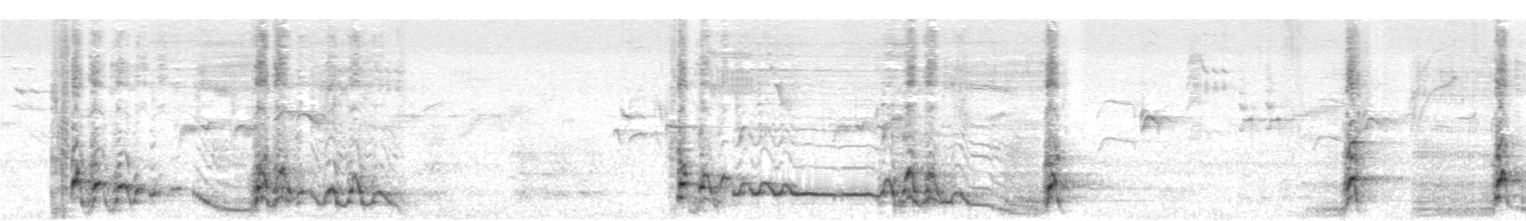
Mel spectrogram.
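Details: A Kuvasz dog "talking": long, wavering, moaning howl-like vocalizations that slide up and down, in two drawn-out phrases of about three seconds each, followed by short yips and grumbles in an otherwise quiet room.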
